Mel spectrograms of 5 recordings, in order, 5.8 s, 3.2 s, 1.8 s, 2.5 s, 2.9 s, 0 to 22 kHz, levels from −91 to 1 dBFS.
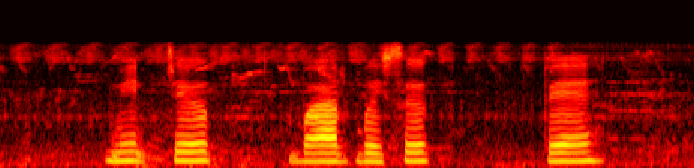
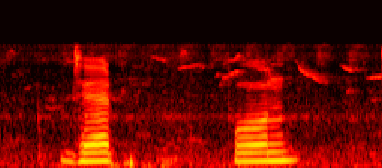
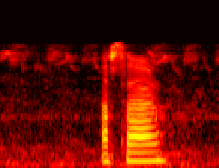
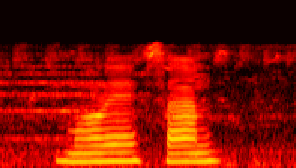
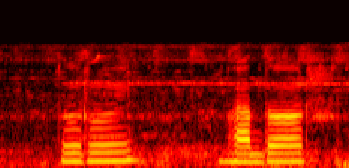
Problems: background sounds at intervals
